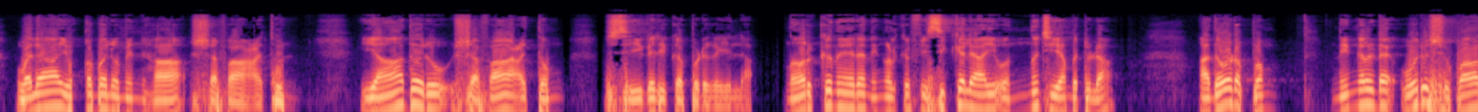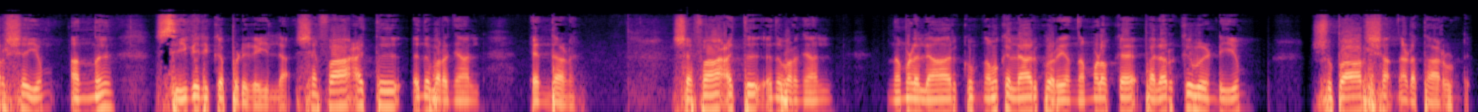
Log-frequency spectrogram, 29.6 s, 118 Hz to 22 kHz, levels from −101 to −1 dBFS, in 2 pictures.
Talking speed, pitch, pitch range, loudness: 60 wpm, 120 Hz, 110-140 Hz, -19 LUFS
